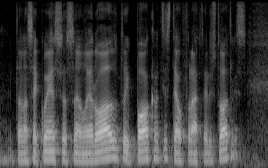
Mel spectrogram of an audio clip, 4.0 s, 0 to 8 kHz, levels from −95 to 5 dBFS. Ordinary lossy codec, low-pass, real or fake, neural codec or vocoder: none; none; real; none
